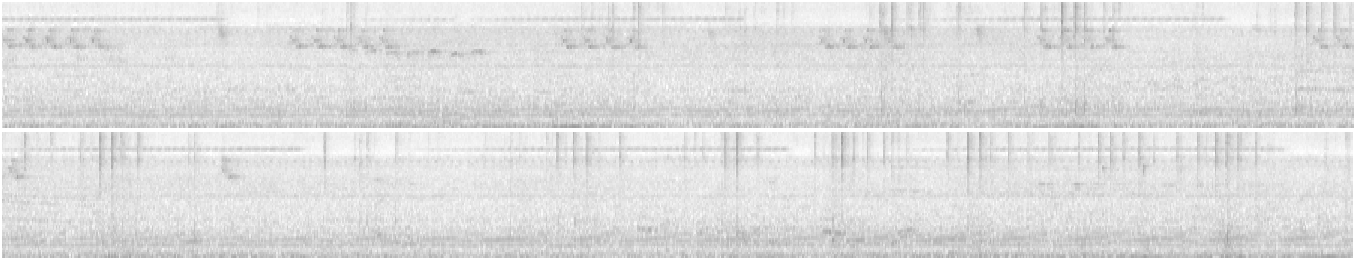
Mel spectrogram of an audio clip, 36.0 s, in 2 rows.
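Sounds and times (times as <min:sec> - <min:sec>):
bird chirping: 0:00.0 - 0:01.8, 0:02.7 - 0:06.7, 0:07.3 - 0:16.0, 0:16.6 - 0:21.8
steady low hum: 0:00.0 - 0:36.0
faint clicks: 0:28.8 - 0:34.9.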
